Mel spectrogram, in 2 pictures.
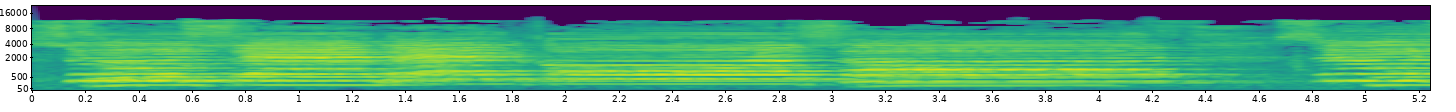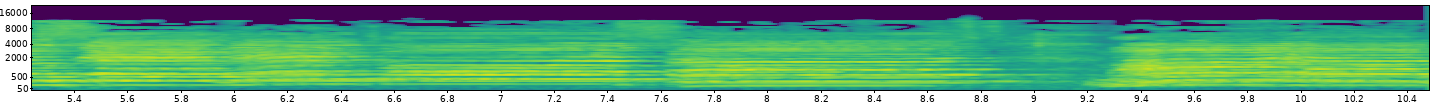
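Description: A small mixed vocal group of five singing a hymn a cappella in harmony, in long held phrases with short breaths about four and a half and nine seconds in.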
